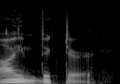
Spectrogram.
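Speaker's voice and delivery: put-on deep voice with South American accent. Retelling how the shaman introduced himself: imitating Victor's deep voice.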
